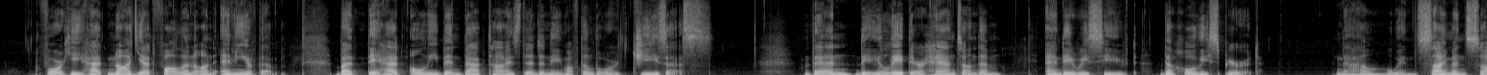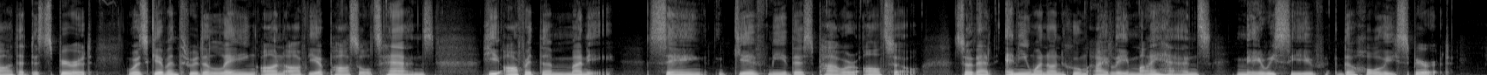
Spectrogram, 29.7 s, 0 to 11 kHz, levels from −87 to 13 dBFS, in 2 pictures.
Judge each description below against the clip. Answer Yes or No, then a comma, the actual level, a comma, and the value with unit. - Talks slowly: No, average, 155 wpm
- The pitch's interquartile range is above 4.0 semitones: Yes, average, 4.5 semitones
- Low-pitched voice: Yes, low, 100 Hz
